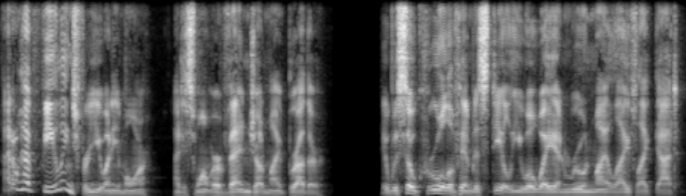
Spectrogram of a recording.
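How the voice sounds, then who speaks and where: A man voicing a scheming young woman who speaks in a mean, shrill tone. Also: big pitch swings, fairly quick. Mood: scornful. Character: scheming young woman, spiteful then pleading.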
